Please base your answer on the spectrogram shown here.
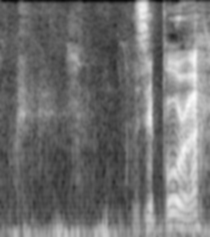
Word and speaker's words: Zippori: Zippori.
